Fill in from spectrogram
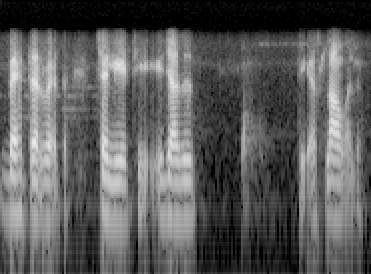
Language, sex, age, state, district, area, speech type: Urdu, male, 18-30, Uttar Pradesh, Aligarh, urban, conversation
